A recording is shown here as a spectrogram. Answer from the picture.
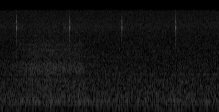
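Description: Near silence: room tone with faint, regular ticking about twice a second.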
